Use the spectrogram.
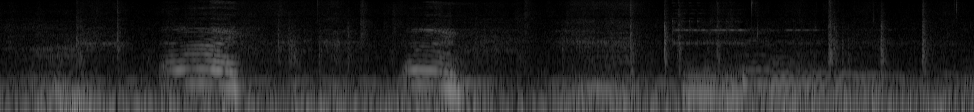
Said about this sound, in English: Okay, wasn't that a crazy snore? Unbelievable.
